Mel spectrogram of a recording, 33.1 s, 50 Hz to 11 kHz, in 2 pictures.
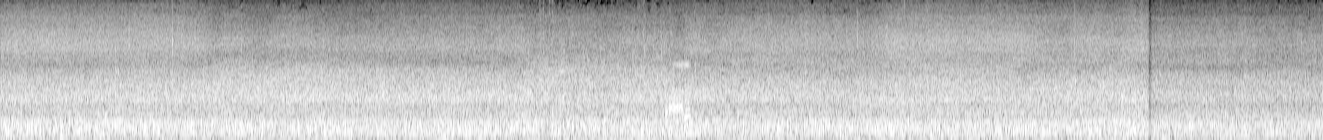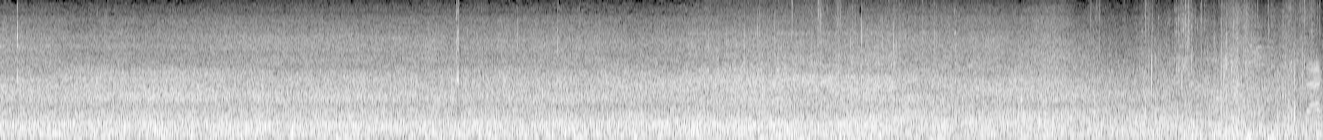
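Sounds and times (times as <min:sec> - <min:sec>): river water rushing over rocks: 0:00.0 - 0:33.0
wind on microphone: 0:06.0 - 0:14.4, 0:23.2 - 0:33.0.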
